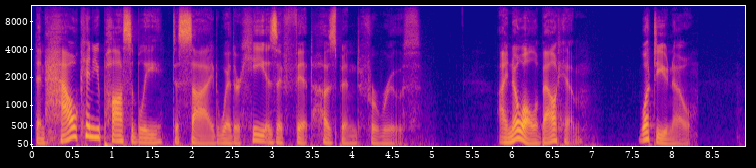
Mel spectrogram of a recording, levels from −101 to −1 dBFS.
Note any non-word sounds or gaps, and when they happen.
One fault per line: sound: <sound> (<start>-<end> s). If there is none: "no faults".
no faults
